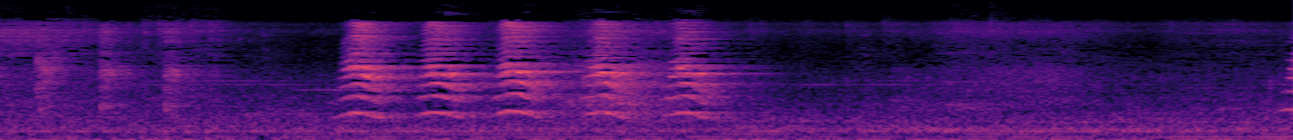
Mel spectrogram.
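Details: Pet parrot calling in a quick series of five arched, harmonic squawks about half a second apart, then quiet with faint room noise.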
